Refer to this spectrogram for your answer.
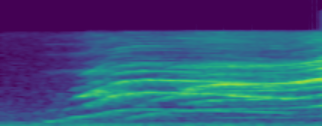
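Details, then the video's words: Domestic cat meowing in a funny back-and-forth argument; one long drawn-out call that starts quietly, rises in pitch and swells louder, holding a bright harmonic whine to the end. "Funny Cats Arguing | Cats Talking To Each Other"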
